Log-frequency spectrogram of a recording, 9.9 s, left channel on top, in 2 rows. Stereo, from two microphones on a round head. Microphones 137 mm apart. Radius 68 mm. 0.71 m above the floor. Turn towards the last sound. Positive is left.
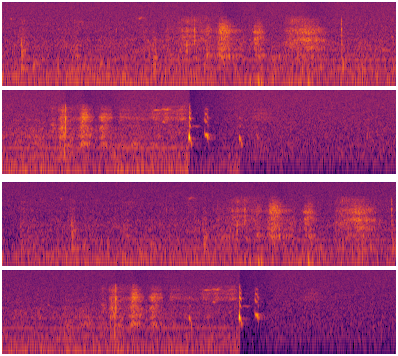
No sound to turn to.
